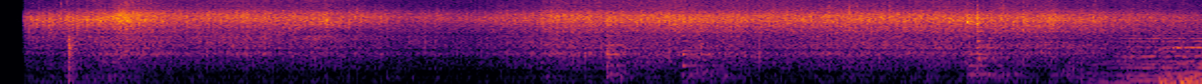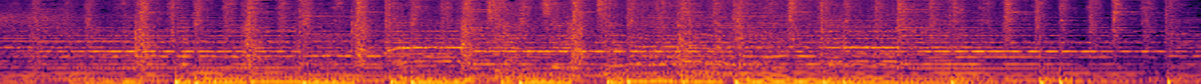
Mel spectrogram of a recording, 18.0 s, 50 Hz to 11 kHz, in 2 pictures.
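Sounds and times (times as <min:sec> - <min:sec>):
vegetables sizzling in a wok: 0:00.1 - 0:16.8
music: 0:07.4 - 0:18.0.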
